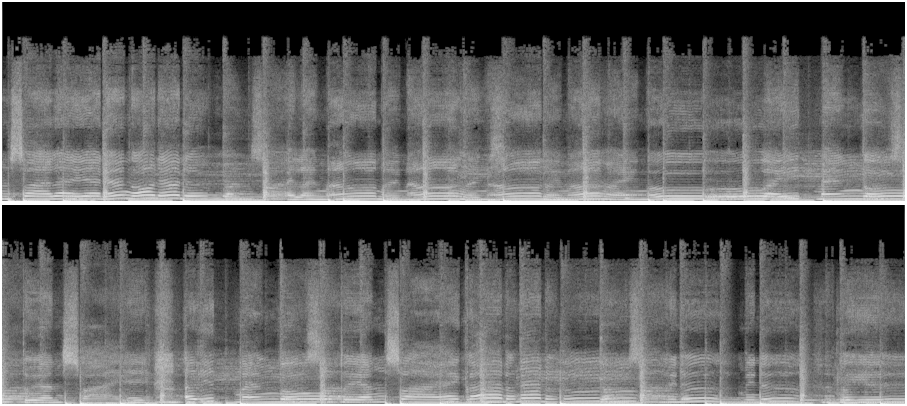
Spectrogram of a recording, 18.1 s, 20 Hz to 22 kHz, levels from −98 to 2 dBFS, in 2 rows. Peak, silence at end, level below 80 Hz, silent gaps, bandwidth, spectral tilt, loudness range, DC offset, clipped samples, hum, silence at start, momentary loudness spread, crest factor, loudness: 0 dBFS; 0 s; -20 dBFS; none; 18 kHz; -5.5 dB/octave; 1 LU; under 0.1%; under 0.1%; none; 0 s; 3 LU; 14 dB; -15 LUFS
